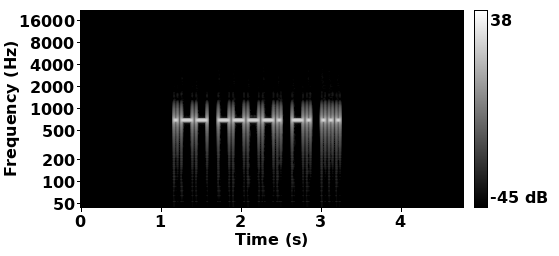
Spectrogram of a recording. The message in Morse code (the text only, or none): W9NS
